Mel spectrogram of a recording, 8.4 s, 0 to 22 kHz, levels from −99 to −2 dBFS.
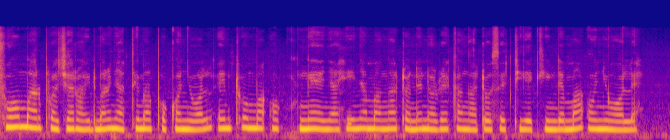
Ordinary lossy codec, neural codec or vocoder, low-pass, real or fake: none; codec, 24 kHz, 3.1 kbps, DualCodec; 10.8 kHz; fake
